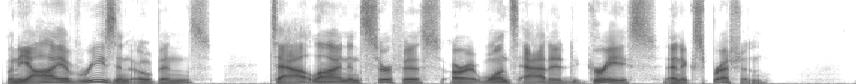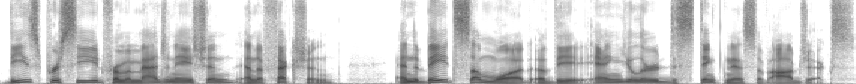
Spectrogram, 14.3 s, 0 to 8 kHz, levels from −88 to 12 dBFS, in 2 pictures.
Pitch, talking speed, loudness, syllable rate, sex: 120 Hz, 135 wpm, -20 LUFS, 4.9 syllables/s, male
